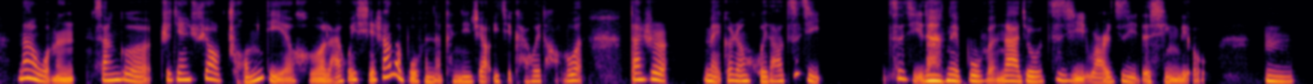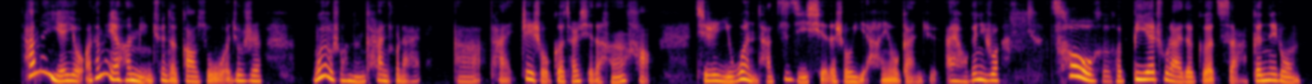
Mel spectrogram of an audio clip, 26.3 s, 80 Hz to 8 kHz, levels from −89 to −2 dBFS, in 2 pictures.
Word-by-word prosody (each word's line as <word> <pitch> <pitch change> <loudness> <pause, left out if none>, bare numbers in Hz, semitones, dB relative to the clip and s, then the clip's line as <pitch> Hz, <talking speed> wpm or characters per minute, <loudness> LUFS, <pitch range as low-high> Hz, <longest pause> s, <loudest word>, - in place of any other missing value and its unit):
那 280 0 +4
我 200 -7 +2
们 85 +1 +1 0.2
3 215 +1 +2
个 200 -8 -1
之 230 - -4
间 235 0 +3
需 265 - -5
要 240 -3 +2
重 200 - 0
叠 60 - -1
和 90 +6 -3
来 85 - -2
回 195 - -1
协 240 -1 -2
商 320 - 0
的 385 - +2
部 225 - -1
分 175 -2 -4
呢 - - -4
肯 180 - -6
定 170 0 -1
是 180 - -3
要 - - -3
一 185 - -2
起 170 - -11
开 170 - -11
会 185 +1 -3
讨 185 - -13
论。 205 0 -1 0.4
但 235 0 +2
是 240 -5 +2 0.3
每 195 -7 +1
个 200 - -4
人 190 -1 +2
回 175 -3 -2
到 185 +1 -2
自 430 - -5
己 - - -2 0.6
自 280 -3 -2
己 240 - -4
的 195 -1 +9
那 205 -3 +5
部 185 +1 0
分， 180 - -4
那 190 -1 +3
就 175 -1 +1
自 215 +5 -5
己 200 +1 -1
玩 155 -2 -3
儿 - - 0
自 185 +3 -5
己 155 - -2
的 - - -4
心 - - -3
流 - - -6 0.6
嗯。 180 -3 +1 0.4
他 375 +2 +5
们 455 - -2
也 190 -3 +5
有 190 -3 +2
啊， - - -5
他 - - +2
们 415 - -2
也 240 - +6
很 220 0 +4
明 190 -6 +3
确 225 - -3
地 - - 0
告 180 -2 0
诉 170 - -4
我 - - -4
就 200 -1 -1
是 190 -2 -2 0.5
我 275 - +6
有 340 -5 +5
时 215 -4 -2
候 - - -1
能 170 -3 0
看 205 +2 -2
出 180 - -5
来， 180 +1 -9 0.3
啊， 170 -2 -9
他 - - -7
这 255 - +4
首 220 - 0
歌 - - -2
词 180 +1 -4
儿 - - +2
写 190 - -4
得 - - -3
很 160 +5 -3
好， - - -7 0.5
其 - - 0
实 200 - +3
一 170 -2 +1
问 215 +2 +4
他 180 -3 -7
自 235 +8 -5
己 160 -8 -3
写 - - 0
的 - - -3
时 170 - -1
候 165 - +2
也 165 - -2
很 80 - -3
有 85 +1 0
感 - - -6
觉。 - - -11
哎 195 - -4
呀， 185 - -2
我 170 - -6
跟 225 - +1
你 235 - +6
说 210 0 0 0.5
凑 360 - +7
合 180 -3 -8
和 180 - -1
憋 245 +6 +6
出 240 -1 -1
来 175 -6 0
的 165 -1 +1
歌 - - 0
词 - - -4
啊， 185 - -14
跟 195 +3 +4
那 215 0 +4
种 170 -6 -1
195 Hz, 290 characters per minute, -25 LUFS, 175-230 Hz, 0.6 s, 的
